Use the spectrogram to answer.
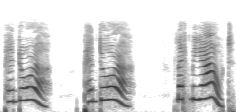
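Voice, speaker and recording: A woman's voice: very high voice, very animated, slow, no echo, voice pushed up, exaggerated voice. A woman voicing a tiny, helpless trapped creature in a storybook, with a thin, urgent, pleading voice. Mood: calling urgently.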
